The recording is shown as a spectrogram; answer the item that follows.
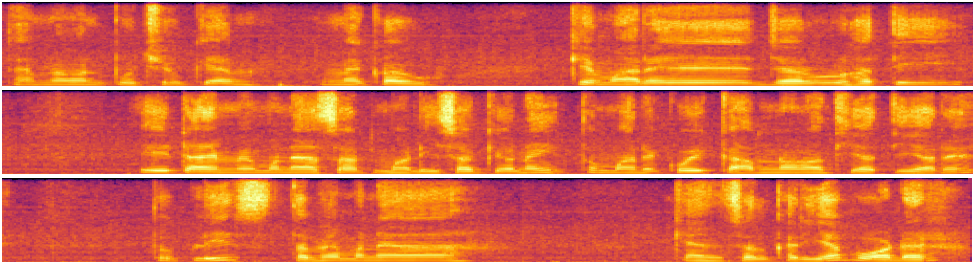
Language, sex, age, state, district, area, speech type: Gujarati, male, 18-30, Gujarat, Anand, urban, spontaneous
